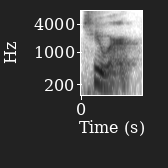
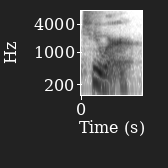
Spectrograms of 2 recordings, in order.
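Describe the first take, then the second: First: The H in her is dropped entirely. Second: The same.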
